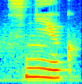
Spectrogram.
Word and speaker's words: снег: Quand tu rencontres G à la fin des mots, il faut la prononcer comme K. Ce qui nous donne снег, снег.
